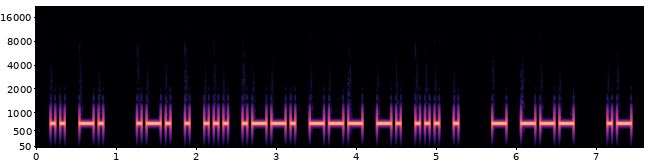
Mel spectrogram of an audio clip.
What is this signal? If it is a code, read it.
Morse code, heard as a keyed tone, about 21 wpm, 700 Hz. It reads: IN RESPONSE TO A
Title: Sentences with 6-Word Phrases - Spoken Beginning - 20wpm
